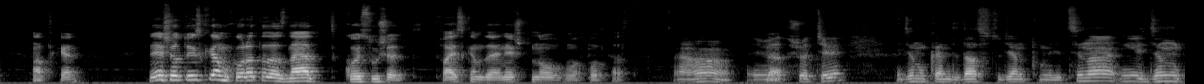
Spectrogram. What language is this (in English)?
Bulgarian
